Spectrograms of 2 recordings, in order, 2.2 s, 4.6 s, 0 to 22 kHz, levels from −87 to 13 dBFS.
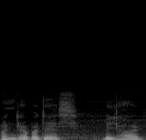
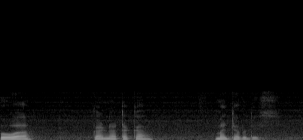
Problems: constant background noise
